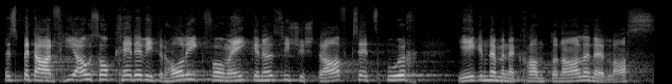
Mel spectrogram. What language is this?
Swiss German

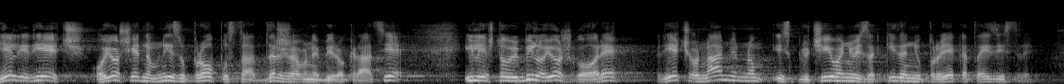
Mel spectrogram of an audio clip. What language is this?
Croatian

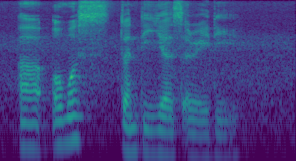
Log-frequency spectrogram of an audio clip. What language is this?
English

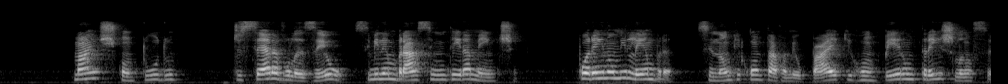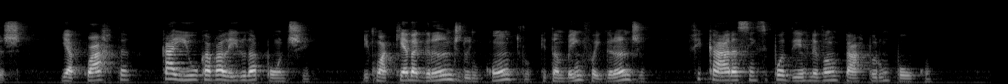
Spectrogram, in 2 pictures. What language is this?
Portuguese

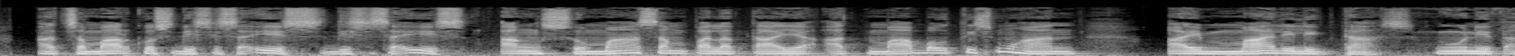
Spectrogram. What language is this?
Filipino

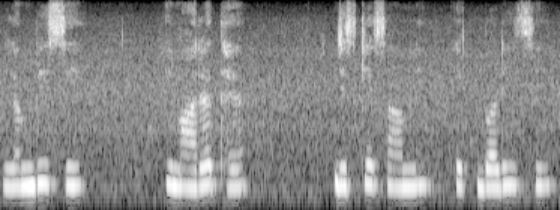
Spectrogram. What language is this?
Hindi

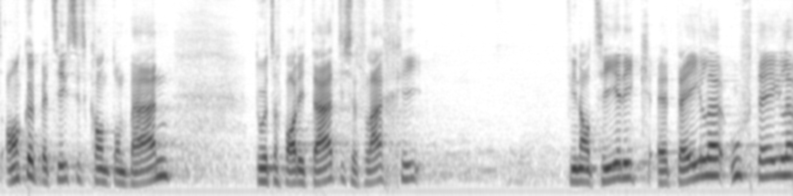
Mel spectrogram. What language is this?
Swiss German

